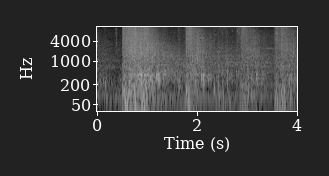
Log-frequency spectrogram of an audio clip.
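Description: Musket volleys in Assassin's Creed III Remastered, three separate crackling fusillades of massed shots, each a sudden loud burst that rumbles and fades before the next, with no voices.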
